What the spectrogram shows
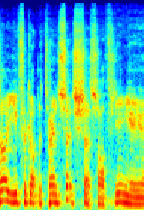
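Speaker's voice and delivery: usual speaking voice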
